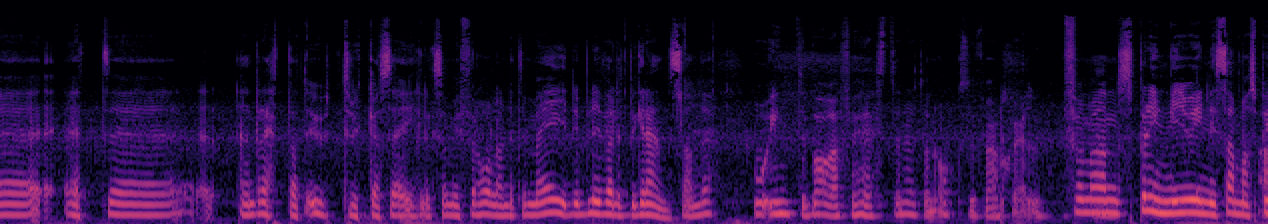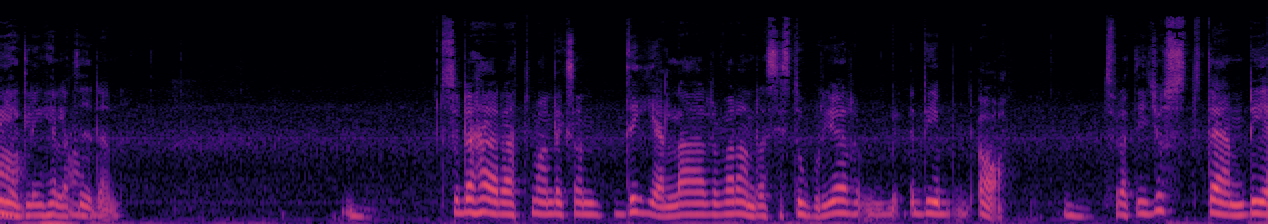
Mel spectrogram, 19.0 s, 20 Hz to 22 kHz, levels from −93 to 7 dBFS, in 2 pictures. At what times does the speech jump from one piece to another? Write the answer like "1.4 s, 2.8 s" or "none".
8.0 s, 17.8 s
